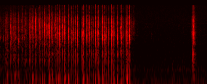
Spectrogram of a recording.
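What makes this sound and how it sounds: Fingertips tap and scratch the surface of a flat black stitched leather tablet/folio case with a strap closure, held upright behind a binaural microphone. A dense run of quick, bright, dry clicking taps and scratches lasts about two and a half seconds, then falls quiet before one last crisp tap near the end.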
